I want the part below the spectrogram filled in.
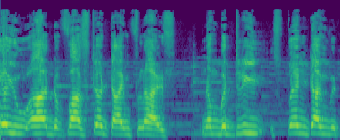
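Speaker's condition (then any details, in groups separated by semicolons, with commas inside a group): Cerebral palsy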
